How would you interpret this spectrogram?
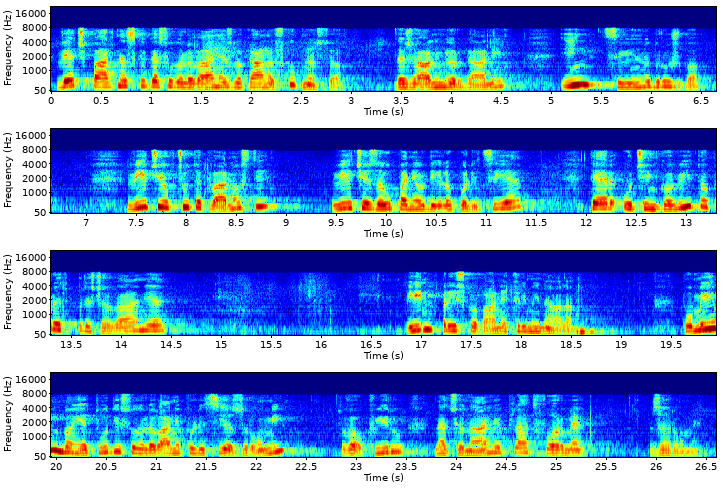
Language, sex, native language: Slovenian, female, Slovenian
